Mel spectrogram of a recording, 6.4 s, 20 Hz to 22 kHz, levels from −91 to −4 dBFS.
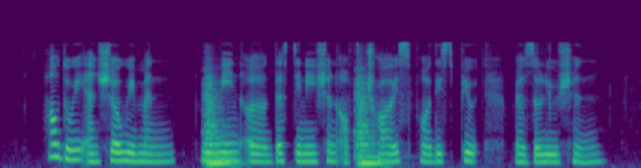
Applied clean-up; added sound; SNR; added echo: none; Bowed string instrument; 1 dB; none.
